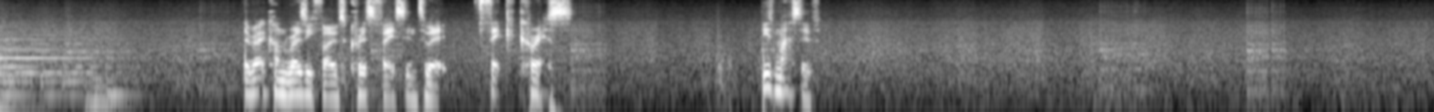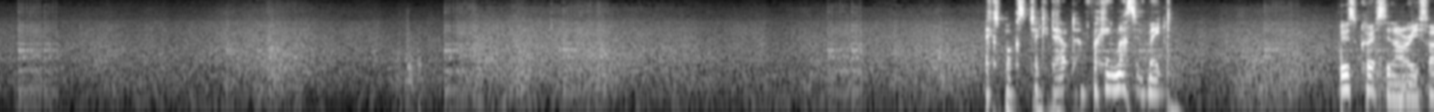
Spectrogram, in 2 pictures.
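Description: A small sailboat splashes steadily through choppy water.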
